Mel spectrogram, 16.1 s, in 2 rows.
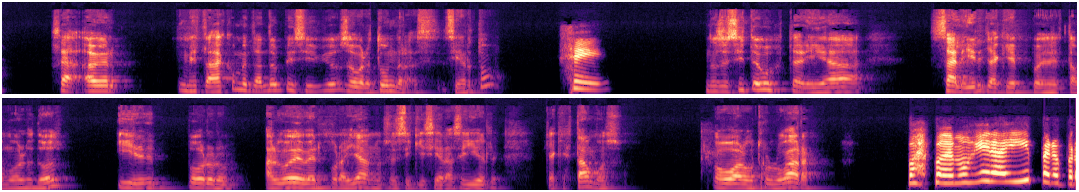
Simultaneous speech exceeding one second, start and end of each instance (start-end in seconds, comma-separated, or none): none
